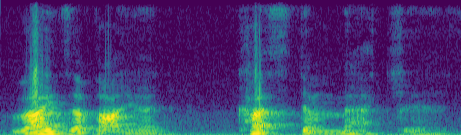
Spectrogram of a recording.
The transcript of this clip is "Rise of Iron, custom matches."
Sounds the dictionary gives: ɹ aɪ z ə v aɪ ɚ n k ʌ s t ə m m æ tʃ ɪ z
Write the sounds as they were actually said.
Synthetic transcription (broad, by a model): ɹ aɪ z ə b aɪ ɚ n k ʌ s t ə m m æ tʃ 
